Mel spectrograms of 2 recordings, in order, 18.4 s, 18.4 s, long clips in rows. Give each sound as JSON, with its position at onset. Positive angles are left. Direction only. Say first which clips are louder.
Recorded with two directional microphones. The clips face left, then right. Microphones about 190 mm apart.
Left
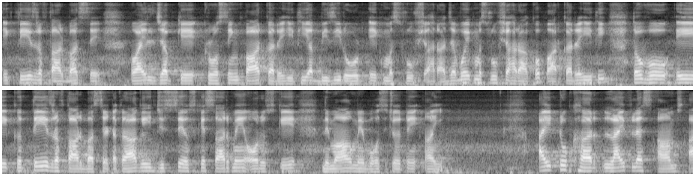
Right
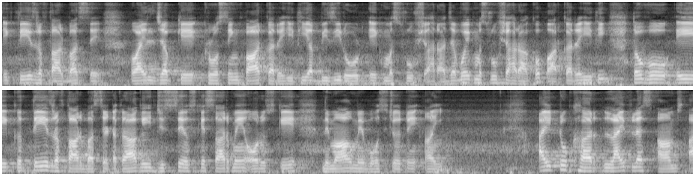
{"t": 0.0, "sound": "speech", "louder": "left 3 dB", "side_deg": 45}
{"t": 16.3, "sound": "speech", "louder": "left 3 dB", "side_deg": 45}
